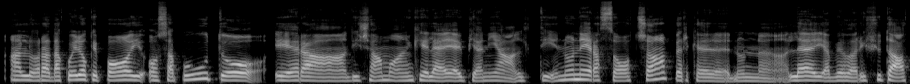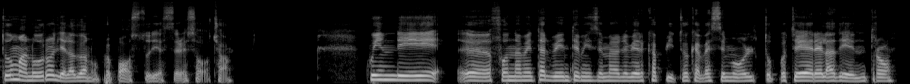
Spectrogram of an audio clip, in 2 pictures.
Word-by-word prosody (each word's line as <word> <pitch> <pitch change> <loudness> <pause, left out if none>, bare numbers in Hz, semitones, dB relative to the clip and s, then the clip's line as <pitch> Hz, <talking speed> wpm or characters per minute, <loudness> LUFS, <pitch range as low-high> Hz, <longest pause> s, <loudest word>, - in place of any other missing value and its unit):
Allora, 195 -2 +2
da 185 0 +1
quello 215 +1 +4
che 210 -1 -1
poi 200 +1 +4
ho 195 - -1
saputo, 205 0 +2
era 180 -4 +2
diciamo 185 +2 -2
anche 185 +3 -1
lei 175 -1 +2
ai 170 +1 0
piani 175 +2 -4
alti. 170 +2 -4
Non 220 +4 +2
era 215 -4 +4
socia, 190 +9 +1
perché 170 - -3
non 160 -4 -5
lei 185 0 +3
aveva 170 0 -1
rifiutato, 185 +3 +1
ma 210 -4 +2
loro 185 +4 +1
gliel'avevano 165 -3 -1
proposto - - -7
di - - -5
essere - - -8
socia. - - -9 1.4
Quindi, 205 -3 +4 0.2
uhm, 175 -1 0
fondamentalmente, 185 +1 -1
mi 180 -1 -2
sembra 175 0 -2
di 175 - -4
aver 175 0 0
capito 175 -2 -5
che 175 - -4
avesse 165 +2 -3
molto 170 +1 -4
potere 175 0 +2
là 170 0 +1
dentro. 165 0 -3
180 Hz, 140 wpm, -24 LUFS, 170-195 Hz, 1.4 s, quello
